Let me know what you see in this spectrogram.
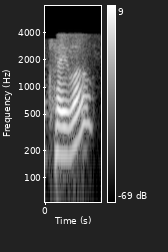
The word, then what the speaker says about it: Taela: Taylor. – How do you spell it? – T-A-E-L-A. – T-A-E-L-A.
